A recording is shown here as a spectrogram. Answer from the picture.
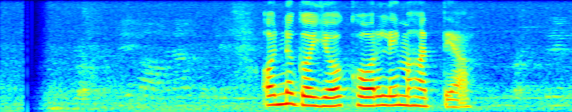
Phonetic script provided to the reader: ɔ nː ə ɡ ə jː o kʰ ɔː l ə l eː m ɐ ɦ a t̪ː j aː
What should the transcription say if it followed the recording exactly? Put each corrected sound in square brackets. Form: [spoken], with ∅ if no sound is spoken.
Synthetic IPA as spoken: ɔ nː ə ɡ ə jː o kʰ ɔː [ɾ] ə l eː m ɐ ɦ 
